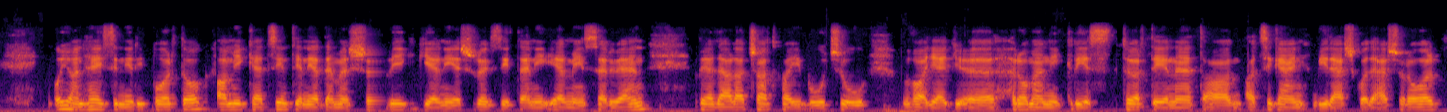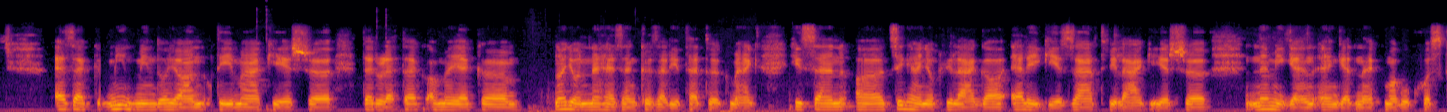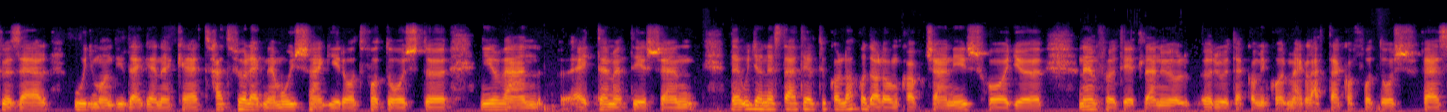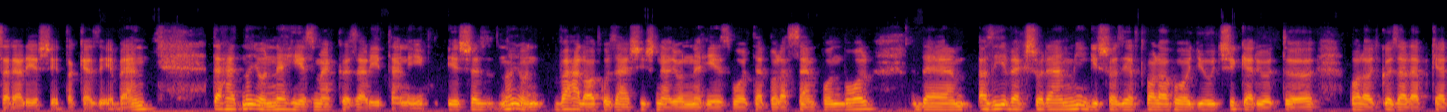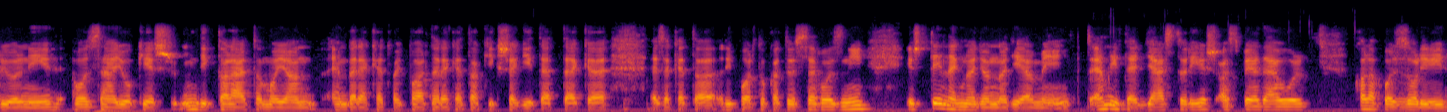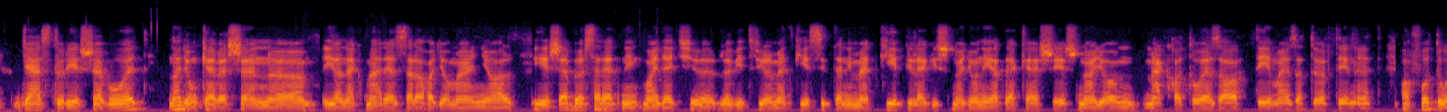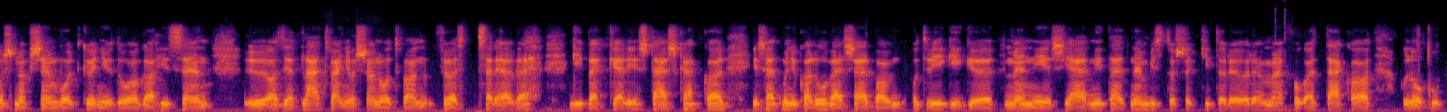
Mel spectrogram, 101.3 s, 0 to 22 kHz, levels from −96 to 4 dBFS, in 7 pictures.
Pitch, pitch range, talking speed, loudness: 100 Hz, 95-110 Hz, 115 wpm, -23 LUFS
